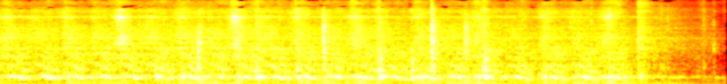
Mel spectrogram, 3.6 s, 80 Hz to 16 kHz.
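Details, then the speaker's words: Steyr Puch Pinzgauer 710M air-cooled four-cylinder, parked so long it no longer gets fuel, choke pulled: starter churns the engine about three and a half turns a second, never catches, then winds down; fuel starvation, fuel pump needing rebuild. "if we wanted to try to start it we turn the ignition on and then press the start button"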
